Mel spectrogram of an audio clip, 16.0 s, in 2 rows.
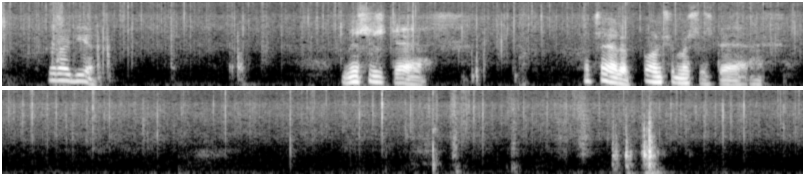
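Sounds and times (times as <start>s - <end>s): food sizzling on a griddle: 0.0s - 16.0s.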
